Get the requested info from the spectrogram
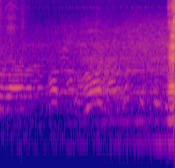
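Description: Racing superbike engines heard faintly from trackside, their pitch rising and falling with the revs as the bikes go by.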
